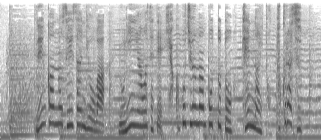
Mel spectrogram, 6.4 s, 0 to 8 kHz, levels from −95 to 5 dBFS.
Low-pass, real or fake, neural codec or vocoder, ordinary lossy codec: 7.2 kHz; real; none; none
